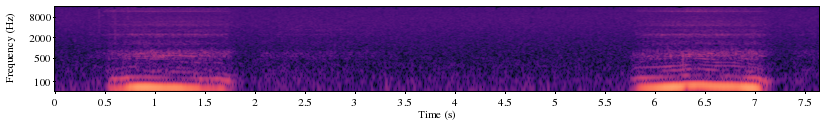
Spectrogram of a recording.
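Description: Two loud, low, rattling snores about five seconds apart, roughly 11 breaths a minute, with quiet breathing between them.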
